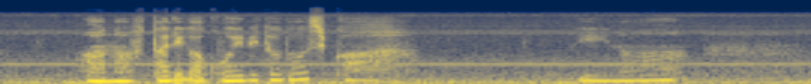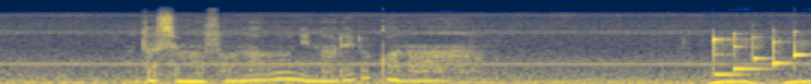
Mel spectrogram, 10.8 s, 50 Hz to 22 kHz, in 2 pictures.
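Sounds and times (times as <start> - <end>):
faint steady hum: 0.0 - 10.7
speech: 0.6 - 2.8, 3.8 - 4.6, 6.4 - 8.6, 10.1 - 10.7
phone ringtone of bright electronic tones: 10.1 - 10.7.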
